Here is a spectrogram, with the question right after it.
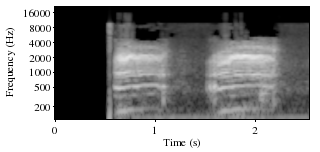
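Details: Cat giving two loud, drawn-out, richly harmonic meows, each lasting about half a second and spaced about a second apart, over a faint steady low hum.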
